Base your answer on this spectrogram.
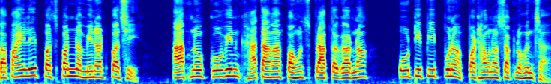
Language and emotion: Nepali, neutral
